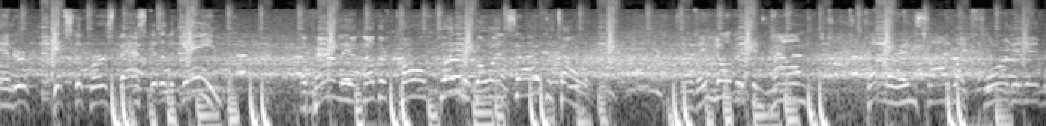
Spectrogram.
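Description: Live college basketball game sound: steady arena crowd noise with a basketball being dribbled on the hardwood court, many short repeated bounces, and voices in the mix.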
